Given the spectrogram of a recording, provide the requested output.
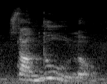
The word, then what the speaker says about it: Sandullo: See, I was trying to pronounce it like the Spanish double L. Right. Sandullo. Yeah. I can't roll my tongue. I just said. It's Italian. Okay. So it's actually Sandullo.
